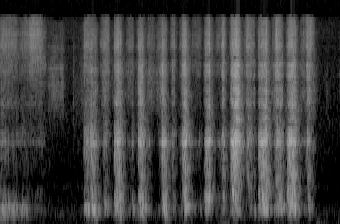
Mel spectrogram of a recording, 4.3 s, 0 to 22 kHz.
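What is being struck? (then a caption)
Coated scratch art paper card scraped with a wooden stylus. A wooden stylus scratches the black coating off a flat, solid scratch art card of coloured foil paper, about A4, lying on a table, clearing larger areas. A short scratchy rasp and a brief pause give way to a fast run of rhythmic, dry rubbing strokes with a faint papery hiss.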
